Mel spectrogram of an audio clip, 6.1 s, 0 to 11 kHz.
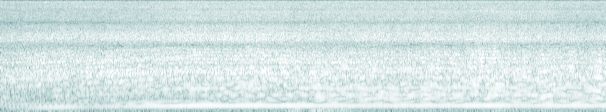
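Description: Eachine E150 micro RC helicopter's brushless motors and rotors spooling up on the ground: a whine that rises in pitch over the first two seconds, then holds steady at flying head speed.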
